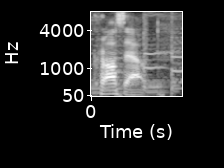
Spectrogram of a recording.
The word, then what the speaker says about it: X-Out: It looks like X-Out, but it's actually pronounced Crossout.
